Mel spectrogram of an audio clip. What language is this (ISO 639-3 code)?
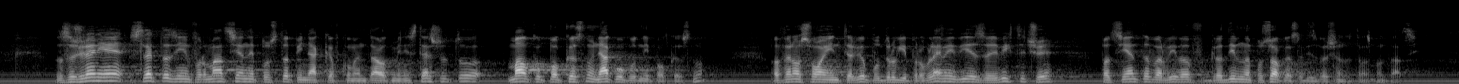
bul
